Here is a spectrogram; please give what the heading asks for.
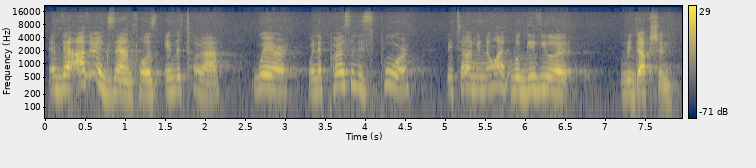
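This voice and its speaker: A woman teaching a religious class in a deliberate, emphatic way, pausing between short phrases and posing rhetorical questions. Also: high-pitched, a little mellow.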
